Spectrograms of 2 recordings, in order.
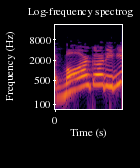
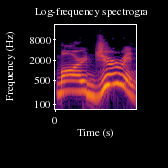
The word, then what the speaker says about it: margarine: 네, margarine이 아니고 margarine 이렇게 G가 G 발음이 아니라요. J 발음이 납니다.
